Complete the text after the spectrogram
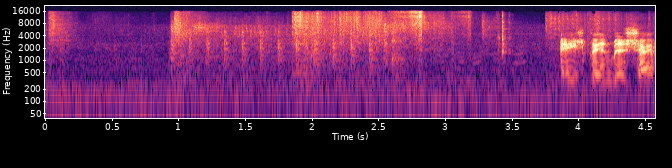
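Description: A cutting laser hisses against rock.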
